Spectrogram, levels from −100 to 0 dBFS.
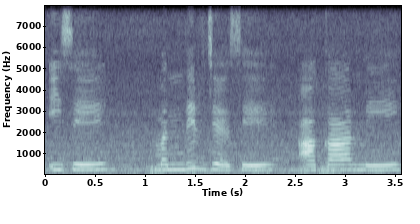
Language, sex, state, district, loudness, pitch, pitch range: Hindi, female, Haryana, Jhajjar, -18 LUFS, 245 Hz, 235-255 Hz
